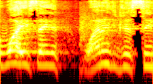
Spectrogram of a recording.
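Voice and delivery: ordinary talk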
